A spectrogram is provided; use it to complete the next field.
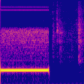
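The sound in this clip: An outgoing telephone call rings with a single steady ring tone, held at an even pitch for under a second before it cuts off to faint line noise.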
